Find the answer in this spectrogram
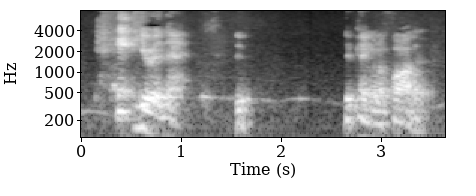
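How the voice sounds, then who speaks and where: A man speaks at a fairly quick pace. There is audible room echo and light background noise. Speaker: pastor, preacher. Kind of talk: sermon. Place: home room. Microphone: camera far.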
